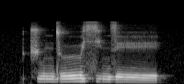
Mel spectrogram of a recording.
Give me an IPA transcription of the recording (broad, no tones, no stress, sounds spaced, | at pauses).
t͡ʃ u n d ɵː sʲ ɨ n z eː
